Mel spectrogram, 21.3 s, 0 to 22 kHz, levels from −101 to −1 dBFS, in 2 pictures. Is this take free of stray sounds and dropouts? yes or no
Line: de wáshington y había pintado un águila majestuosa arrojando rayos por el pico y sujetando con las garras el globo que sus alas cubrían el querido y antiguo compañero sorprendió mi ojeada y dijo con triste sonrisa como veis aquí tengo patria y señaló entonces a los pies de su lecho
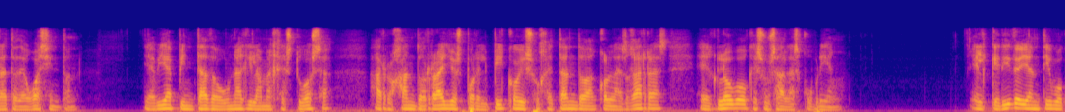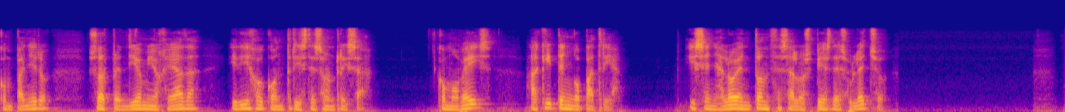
yes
